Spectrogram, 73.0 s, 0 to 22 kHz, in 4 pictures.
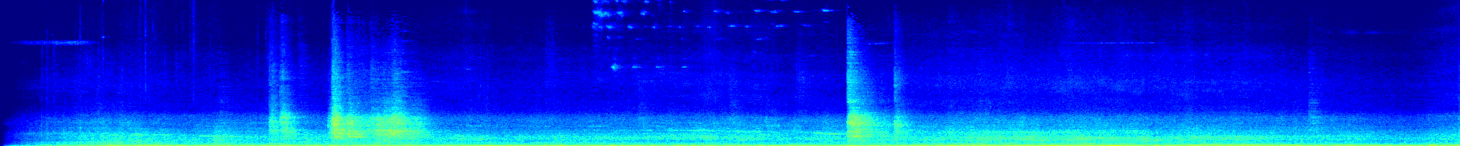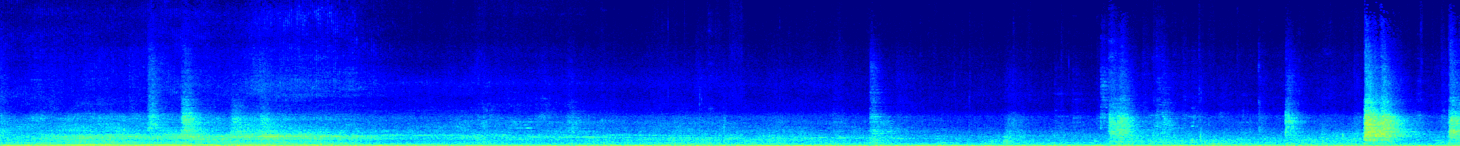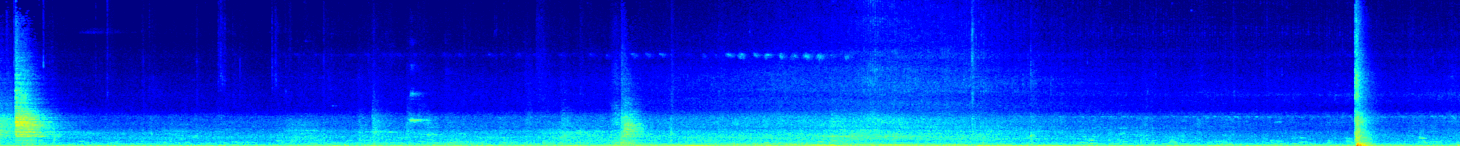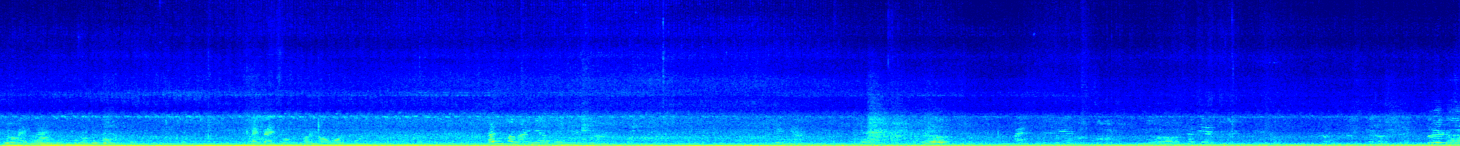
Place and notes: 四知四村, Hsinchu City - Construction site
Site construction sound, traffic sound, Binaural recordings, Sony PCM D100+ Soundman OKM II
